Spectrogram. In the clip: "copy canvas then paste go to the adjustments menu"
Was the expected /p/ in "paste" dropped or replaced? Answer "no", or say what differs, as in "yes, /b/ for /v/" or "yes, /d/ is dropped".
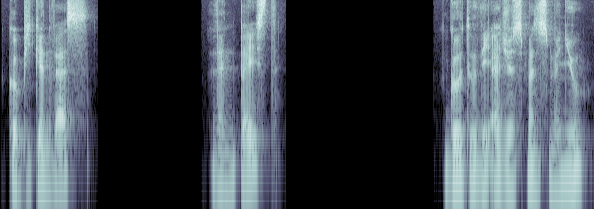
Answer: no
